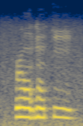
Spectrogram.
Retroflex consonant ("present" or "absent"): present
